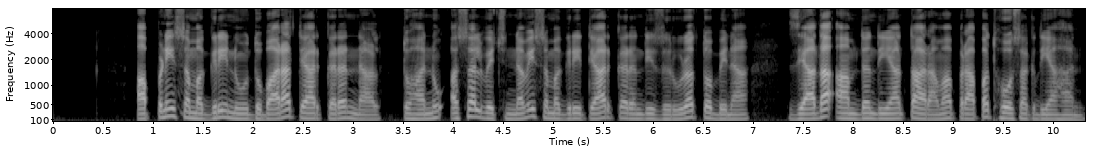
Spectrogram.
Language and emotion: Punjabi, neutral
